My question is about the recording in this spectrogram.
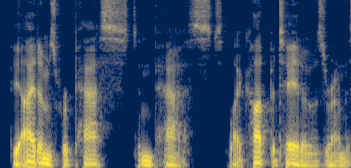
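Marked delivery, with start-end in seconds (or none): none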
